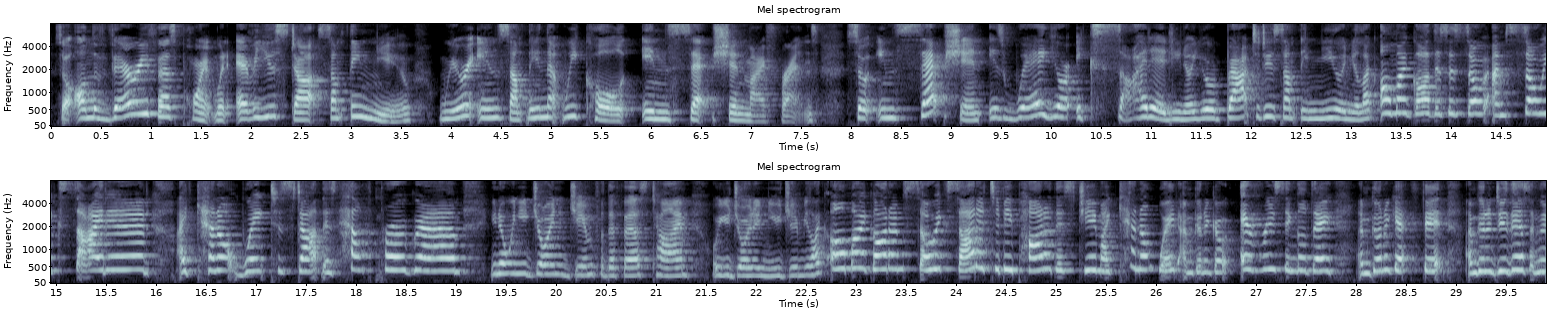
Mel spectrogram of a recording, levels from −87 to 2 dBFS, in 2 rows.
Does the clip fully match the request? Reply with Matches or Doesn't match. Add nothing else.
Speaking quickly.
Matches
